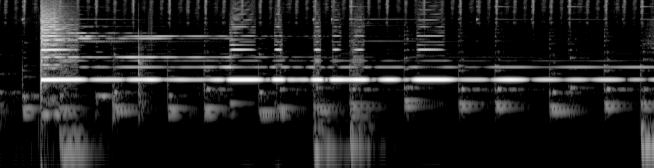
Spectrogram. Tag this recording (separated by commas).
playing tuning fork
